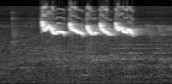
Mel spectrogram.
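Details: Caged white-eye in song training for the new year, delivering five loud, high, downward-slurred whistled notes in quick rhythm over about a second.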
